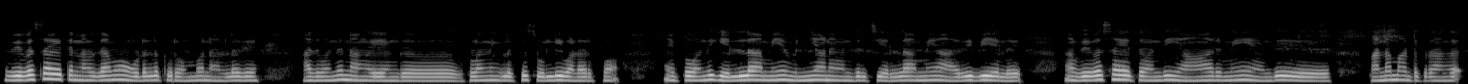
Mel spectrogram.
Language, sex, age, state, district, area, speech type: Tamil, female, 30-45, Tamil Nadu, Namakkal, rural, spontaneous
